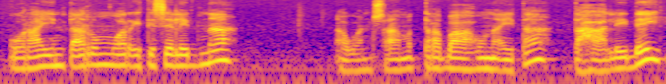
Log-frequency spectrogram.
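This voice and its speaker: A woman's voice: a bass voice, lively intonation, moderate pace. A woman with a Filipino accent playing a cheeky, affectionate young village boy in a radio comedy drama. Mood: thoughtful.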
